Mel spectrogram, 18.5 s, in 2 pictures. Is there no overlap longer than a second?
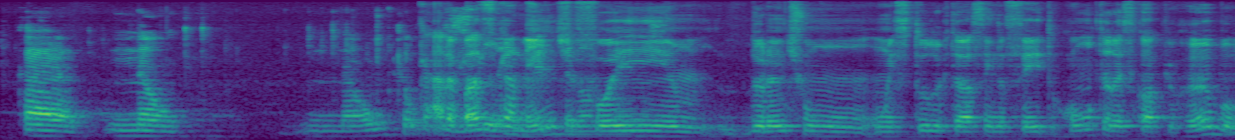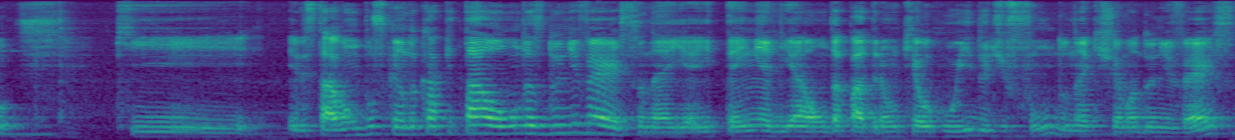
No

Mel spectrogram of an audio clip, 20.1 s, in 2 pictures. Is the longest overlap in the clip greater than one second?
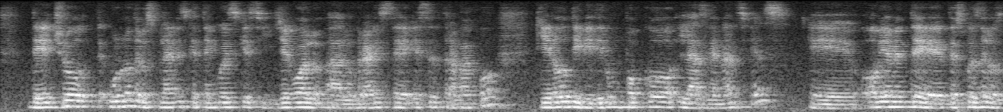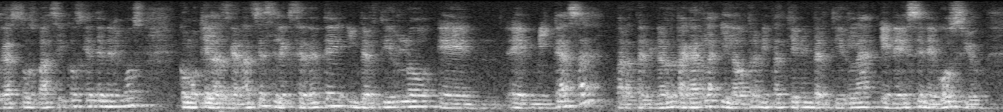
No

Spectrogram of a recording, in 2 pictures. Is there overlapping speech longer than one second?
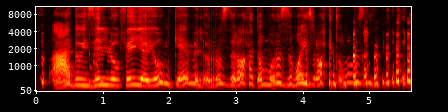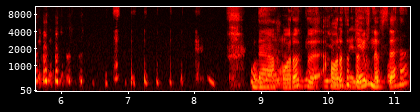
Yes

